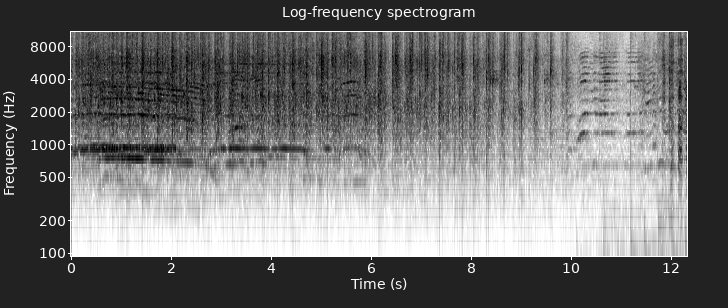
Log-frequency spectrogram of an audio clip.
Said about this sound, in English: Can everybody give a big round of applause?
